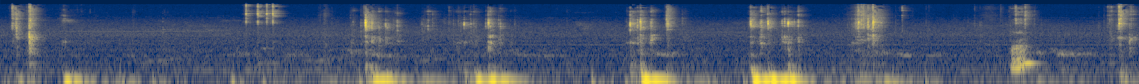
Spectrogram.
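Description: Computer keyboard typing in short bursts of a few keystrokes, with brief pauses between the bursts.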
